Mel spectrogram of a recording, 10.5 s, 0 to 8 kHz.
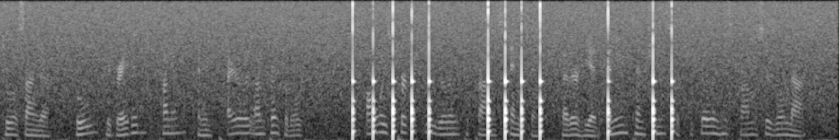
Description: Tap code, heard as knocks on wood, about 4 knocks a second, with speech in English. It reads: YB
